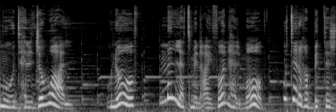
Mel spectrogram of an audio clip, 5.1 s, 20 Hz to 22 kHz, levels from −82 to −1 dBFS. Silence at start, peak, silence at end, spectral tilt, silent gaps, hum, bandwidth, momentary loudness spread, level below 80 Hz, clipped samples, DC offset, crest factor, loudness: 0 s; -6 dBFS; 0 s; -4.5 dB/octave; none; none; 18 kHz; 10 LU; -50 dBFS; under 0.1%; under 0.1%; 18 dB; -24 LUFS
